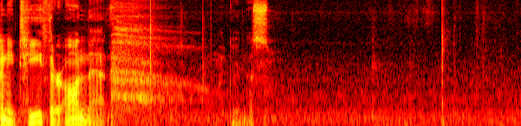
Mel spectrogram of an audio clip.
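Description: Small plastic parts click in a man's fingers.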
